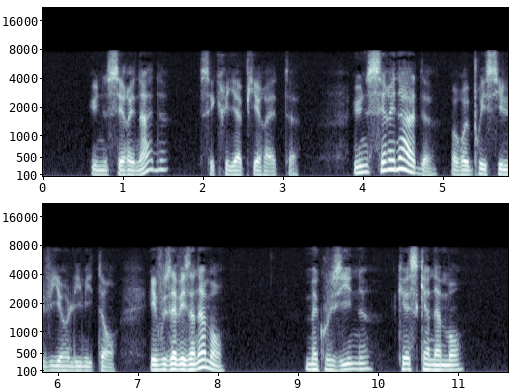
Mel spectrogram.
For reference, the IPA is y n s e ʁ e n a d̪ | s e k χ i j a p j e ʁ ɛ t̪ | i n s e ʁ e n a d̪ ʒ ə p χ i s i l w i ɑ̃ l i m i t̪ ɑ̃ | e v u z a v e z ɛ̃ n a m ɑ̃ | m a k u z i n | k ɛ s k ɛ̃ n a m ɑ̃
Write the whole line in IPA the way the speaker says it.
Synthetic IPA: y n s e ʁ e n a d̪ | s e k χ i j a p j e ʁ ɛ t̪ | y n s e ʁ e n a d̪ ʁ ə p χ i s i l v i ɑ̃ l i m i t̪ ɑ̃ | e v u z a v e z ɛ̃ n a m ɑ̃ | m a k u z i n | k ɛ s k ɛ̃ n a m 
